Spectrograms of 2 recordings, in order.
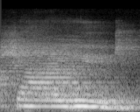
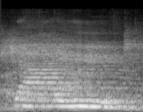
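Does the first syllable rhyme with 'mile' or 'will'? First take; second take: mile; mile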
